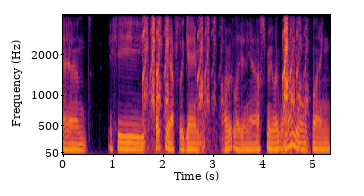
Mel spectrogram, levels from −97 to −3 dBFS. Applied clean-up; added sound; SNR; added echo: neural mask model RNNoise.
